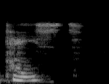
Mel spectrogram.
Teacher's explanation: That is a closing diphthong, which we can see from that. The second vowel in this diphthong is closer than the first one.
